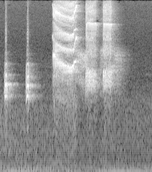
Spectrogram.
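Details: Orange-headed thrush provoked into agitated rattling calls, from a lure recording meant to excite the bird into rattling and then full song. Two brief high chirps are followed by harsh, buzzy, noisy bursts.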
